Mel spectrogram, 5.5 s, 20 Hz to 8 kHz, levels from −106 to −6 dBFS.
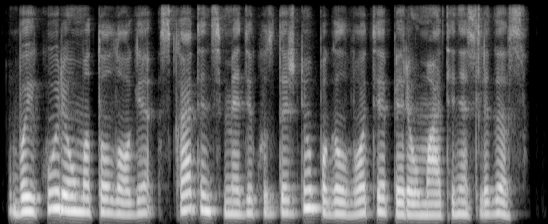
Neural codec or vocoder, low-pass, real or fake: none; 7.2 kHz; real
